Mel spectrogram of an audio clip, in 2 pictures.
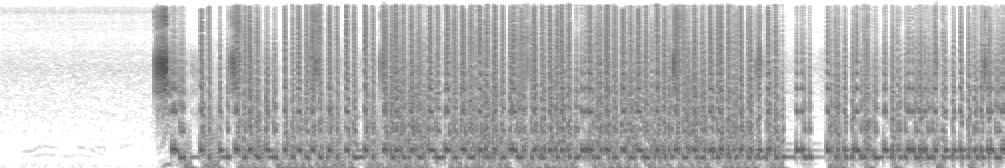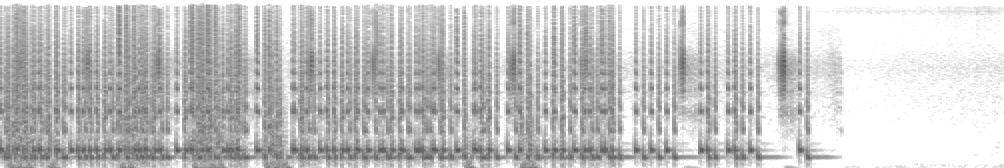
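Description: Many small balls clatter and patter rapidly.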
